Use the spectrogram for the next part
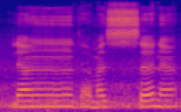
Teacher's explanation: لن تمسنا سین میں سختی اور سیٹی، نون زبر کو ہم نون شدت سے ملائیں گے.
